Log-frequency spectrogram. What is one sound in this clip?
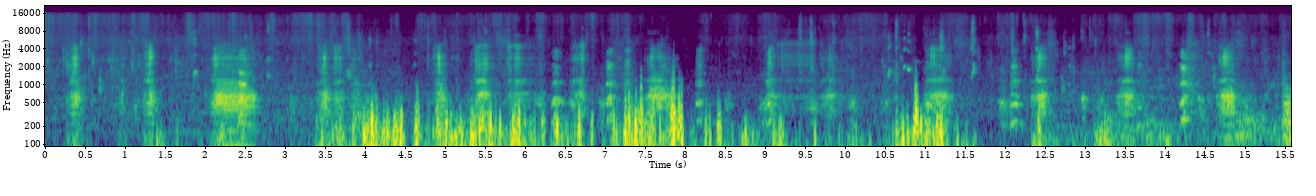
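Piglets squeal and squeak close by.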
